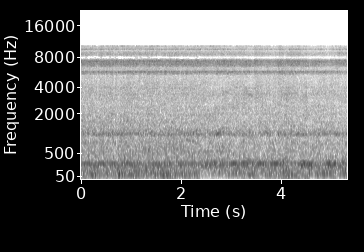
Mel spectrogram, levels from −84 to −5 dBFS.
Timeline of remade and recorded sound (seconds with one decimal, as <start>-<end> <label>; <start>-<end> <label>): 0.0-2.4 recorded; 2.4-5.3 remade

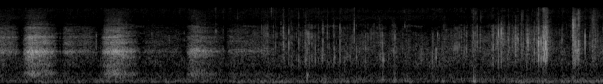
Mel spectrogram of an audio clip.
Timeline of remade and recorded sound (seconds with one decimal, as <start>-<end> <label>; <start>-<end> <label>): 0.0-6.0 recorded

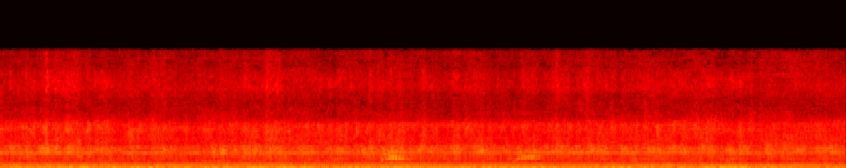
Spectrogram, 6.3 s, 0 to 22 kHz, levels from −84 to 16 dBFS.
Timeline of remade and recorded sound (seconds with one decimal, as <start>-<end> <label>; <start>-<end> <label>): 0.0-0.7 recorded; 0.7-1.7 remade; 1.7-2.2 recorded; 2.2-2.6 remade; 2.6-5.0 recorded; 5.0-6.3 remade

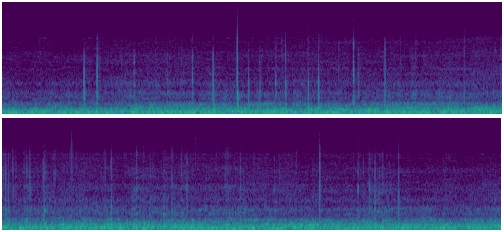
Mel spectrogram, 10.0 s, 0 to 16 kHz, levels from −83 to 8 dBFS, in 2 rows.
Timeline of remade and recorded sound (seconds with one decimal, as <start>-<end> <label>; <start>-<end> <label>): 0.0-10.0 remade

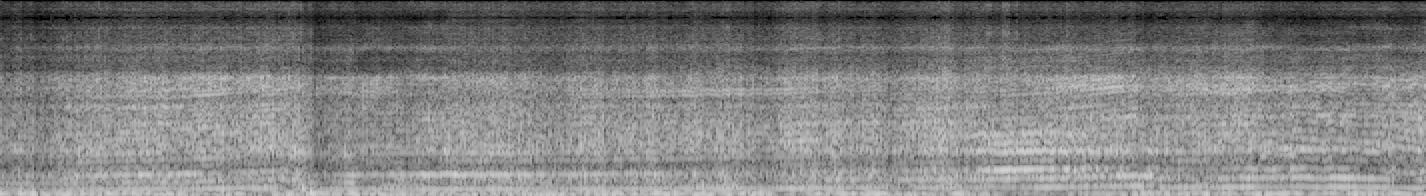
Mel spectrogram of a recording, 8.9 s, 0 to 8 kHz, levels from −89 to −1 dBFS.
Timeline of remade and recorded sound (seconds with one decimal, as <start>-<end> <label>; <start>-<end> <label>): 0.0-1.9 recorded; 1.9-2.8 remade; 2.8-7.5 recorded; 7.5-8.9 remade

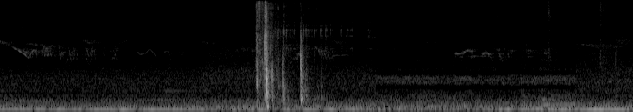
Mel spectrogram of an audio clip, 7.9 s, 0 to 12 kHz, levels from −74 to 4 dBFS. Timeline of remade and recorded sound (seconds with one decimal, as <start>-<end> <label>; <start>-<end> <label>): 0.0-4.7 recorded; 4.7-7.2 remade; 7.2-7.9 recorded

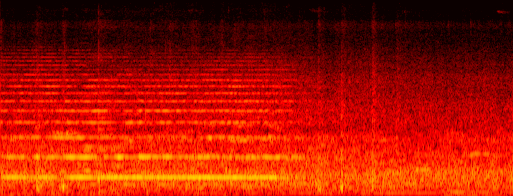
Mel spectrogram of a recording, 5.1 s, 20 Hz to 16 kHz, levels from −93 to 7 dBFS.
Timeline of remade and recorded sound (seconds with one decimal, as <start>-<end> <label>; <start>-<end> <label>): 0.0-0.8 recorded; 0.8-1.4 remade; 1.4-5.1 recorded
